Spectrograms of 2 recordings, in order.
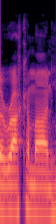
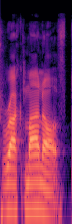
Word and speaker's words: Rakhmonov: He has been absolute fed to the Rakhmon here, which is actually how I used to pronounce Rakhmonov before I heard someone say it correctly.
